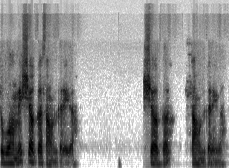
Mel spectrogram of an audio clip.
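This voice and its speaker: A man teaching a language class, drilling pronunciation slowly and repeating each word many times. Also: lowish voice, very animated, husky, lo-fi sound. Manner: slow repetitive drilling of pronunciation. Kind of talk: classroom lesson.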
